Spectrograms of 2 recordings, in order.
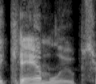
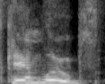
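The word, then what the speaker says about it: Kamloops: You just say Cam Loops, right? – That's what I'm saying. It's Cam Loops.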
